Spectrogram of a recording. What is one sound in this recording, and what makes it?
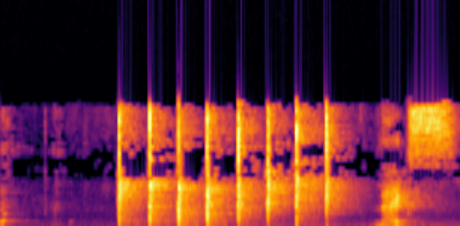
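A young woman laughs loudly in short bursts.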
